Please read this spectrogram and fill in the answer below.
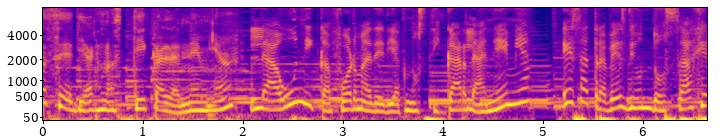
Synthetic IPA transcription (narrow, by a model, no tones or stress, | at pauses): seðjaɡnost̪ikalanemja | launikafo̞ɾmaðe̞ðjaɡnost̪ikaɾlaːnemja | e̞sat̪ɾaβe̞zðeund̪o̞saxe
